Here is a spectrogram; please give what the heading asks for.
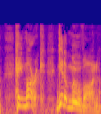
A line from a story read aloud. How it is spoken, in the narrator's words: I cried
